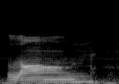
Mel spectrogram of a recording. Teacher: say long or something like that without actually saying the nasal stop at the end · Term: nasalized vowel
